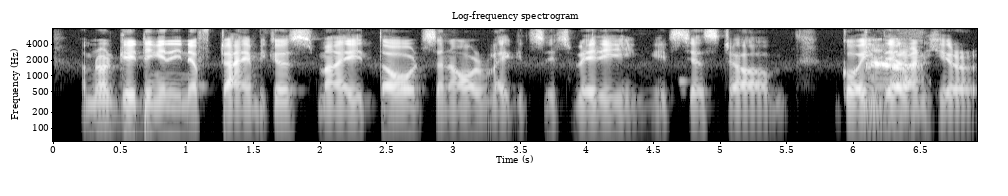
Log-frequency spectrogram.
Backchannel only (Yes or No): Yes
